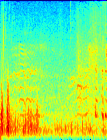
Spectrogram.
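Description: A toddler's brief high-pitched fussing sound near the end, over light slaps and scuffs of small flip-flops on the concrete pool deck.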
